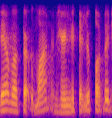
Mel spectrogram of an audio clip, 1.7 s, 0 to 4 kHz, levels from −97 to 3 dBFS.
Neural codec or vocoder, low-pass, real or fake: autoencoder, 22.05 kHz, a latent of 192 numbers a frame, VITS, trained on one speaker; 3.6 kHz; fake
